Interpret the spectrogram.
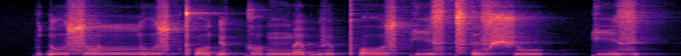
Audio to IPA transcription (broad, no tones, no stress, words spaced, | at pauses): ɗusolːuz kʼoɗʏkɤ ŋ͡mɛbʏ pʼoːzkiz t͡sʼɨzʃuːkːiz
